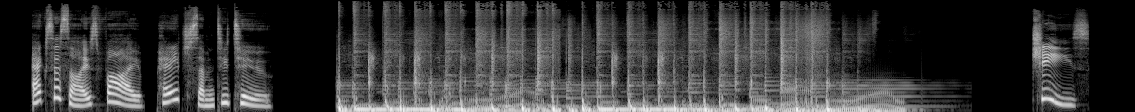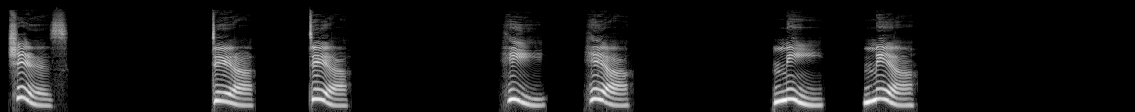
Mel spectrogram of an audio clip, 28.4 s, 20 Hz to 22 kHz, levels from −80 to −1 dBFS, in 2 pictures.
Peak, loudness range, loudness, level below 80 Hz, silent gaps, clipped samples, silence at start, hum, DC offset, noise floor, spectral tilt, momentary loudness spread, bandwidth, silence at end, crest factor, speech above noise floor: 0 dBFS; 5 LU; -15 LUFS; -24 dBFS; none; under 0.1%; 0.4 s; none; under 0.1%; under -90 dBFS; -4.5 dB/octave; 14 LU; over 20 kHz; 2.75 s; 16 dB; over 77 dB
